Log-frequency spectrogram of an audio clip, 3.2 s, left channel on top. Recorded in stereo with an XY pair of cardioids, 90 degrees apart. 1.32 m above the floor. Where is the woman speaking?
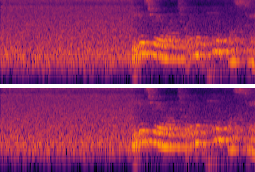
20° left, 0.7 m; by 3.2 s 70° right, 1.1 m.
